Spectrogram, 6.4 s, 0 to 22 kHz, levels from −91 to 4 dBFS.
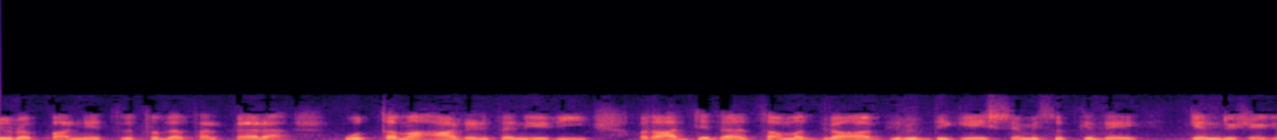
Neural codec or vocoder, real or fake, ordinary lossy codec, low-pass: codec, 16 kHz, about 1 kbps, DyCAST, with the encoder's durations; fake; MP3, 32 kbps; 7.2 kHz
